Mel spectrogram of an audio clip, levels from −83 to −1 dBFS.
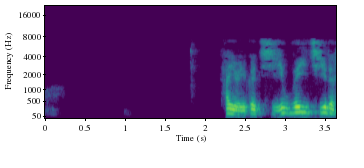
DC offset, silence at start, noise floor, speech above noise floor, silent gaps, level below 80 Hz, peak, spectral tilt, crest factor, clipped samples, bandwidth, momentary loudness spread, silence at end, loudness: under 0.1%; 2.25 s; under -90 dBFS; over 66 dB; none; -66 dBFS; -10 dBFS; -6 dB/octave; 18 dB; under 0.1%; 7.8 kHz; 5 LU; 0 s; -25 LUFS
